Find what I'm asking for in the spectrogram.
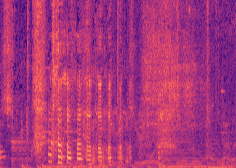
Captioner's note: chuckles bitterly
